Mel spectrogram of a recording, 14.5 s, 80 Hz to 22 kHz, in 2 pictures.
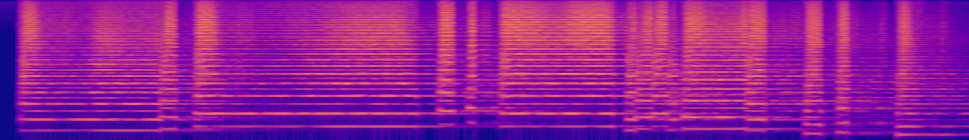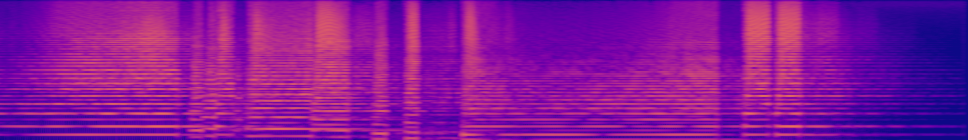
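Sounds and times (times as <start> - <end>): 
synth brass: 0.2 - 14.2.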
